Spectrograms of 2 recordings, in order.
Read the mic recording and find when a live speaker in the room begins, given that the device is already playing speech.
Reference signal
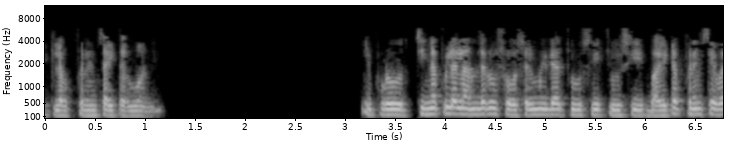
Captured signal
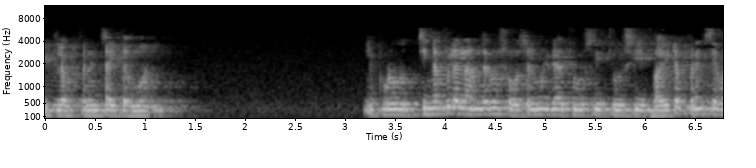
none

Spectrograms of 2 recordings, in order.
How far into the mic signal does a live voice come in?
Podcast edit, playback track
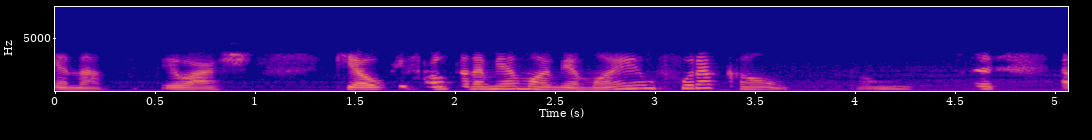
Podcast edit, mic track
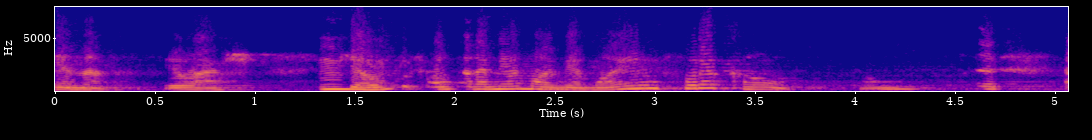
1 s

